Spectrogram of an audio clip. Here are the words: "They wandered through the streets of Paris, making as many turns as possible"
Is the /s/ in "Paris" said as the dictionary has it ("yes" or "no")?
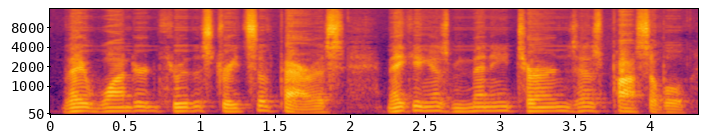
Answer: yes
